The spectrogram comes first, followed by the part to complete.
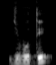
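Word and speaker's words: Djibouti: और डी फॉर जिबूती जिबूती में D silent रहता है इनको कहते हैं हर्न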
